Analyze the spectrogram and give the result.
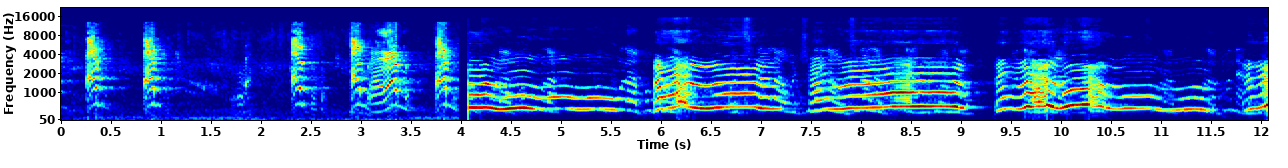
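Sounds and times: dog barking: 0.2s - 1.2s, 1.8s - 4.0s.

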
